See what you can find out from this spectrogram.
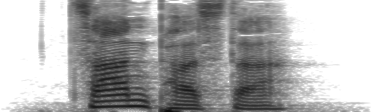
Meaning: toothpaste
- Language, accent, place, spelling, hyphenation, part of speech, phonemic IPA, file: German, Germany, Berlin, Zahnpasta, Zahn‧pas‧ta, noun, /ˈtsaːnˌpasta/, De-Zahnpasta.ogg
